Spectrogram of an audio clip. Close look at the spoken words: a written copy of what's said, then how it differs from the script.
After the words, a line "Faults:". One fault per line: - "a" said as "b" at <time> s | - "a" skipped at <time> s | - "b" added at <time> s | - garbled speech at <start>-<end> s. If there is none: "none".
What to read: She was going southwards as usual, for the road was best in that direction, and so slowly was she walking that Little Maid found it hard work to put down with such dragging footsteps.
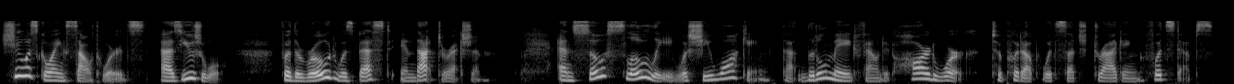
She was going southwards as usual, for the road was best in that direction, and so slowly was she walking that Little Maid found it hard work to put up with such dragging footsteps.
Faults:
- "down" said as "up" at 10.2 s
